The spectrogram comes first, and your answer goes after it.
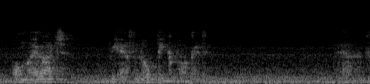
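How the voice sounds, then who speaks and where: A man with a German accent is heard with audible room echo and noticeable background noise. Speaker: stage pickpocket performer. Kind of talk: interview. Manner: halting.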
